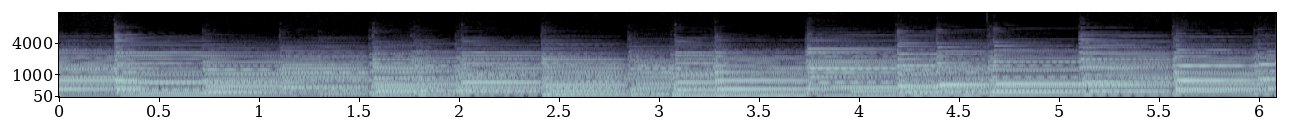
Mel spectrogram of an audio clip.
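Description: Background piano music: a steady stream of notes and chords.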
